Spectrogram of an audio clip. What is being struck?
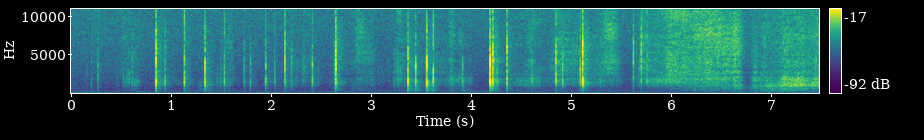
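Paper-covered hardcover book.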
